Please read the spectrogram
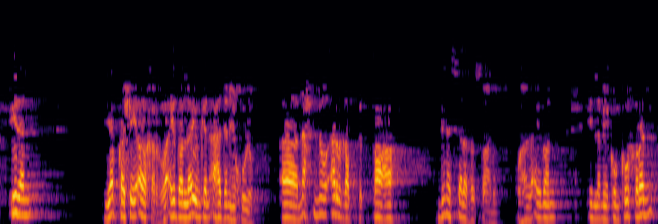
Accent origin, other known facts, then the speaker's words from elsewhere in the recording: Syria; عندنا في الشام يسمى المقدمة بالتذكير، ويقلب الذال إلى دال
